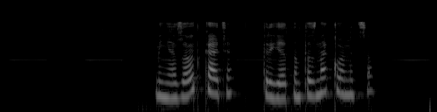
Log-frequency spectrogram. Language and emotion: Russian, positive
